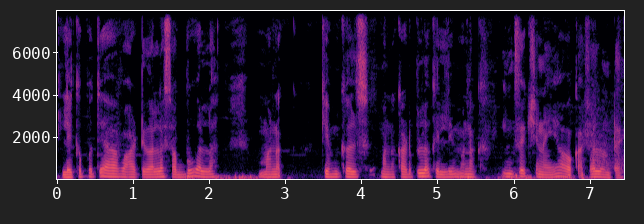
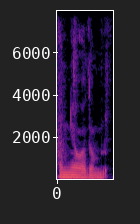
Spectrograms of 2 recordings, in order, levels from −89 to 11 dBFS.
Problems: constant background noise, background conversations at intervals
